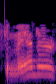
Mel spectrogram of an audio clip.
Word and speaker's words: Scamander: Newt is a salamander, and Scamander kind of rhymes with salamander.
